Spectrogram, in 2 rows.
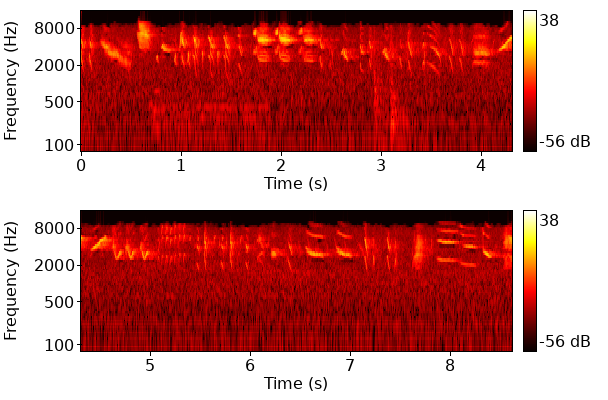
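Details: Common linnet in song on Pantelleria, 9 January 2011: a long, lively stream of high twittered chirps, rapid trills and slurred whistles, unbroken for several seconds against faint background noise.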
